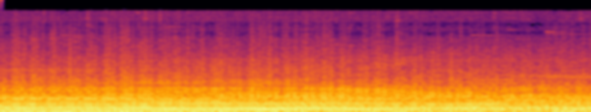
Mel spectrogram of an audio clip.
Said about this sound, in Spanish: Es que estoy en Lázaro Cárdenas y hay un chingo de tráfico hasta ahora, que regularmente no hay, pero hay un chingo de trailers, güey, y la chingada, y están haciendo un chingo de ruido.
